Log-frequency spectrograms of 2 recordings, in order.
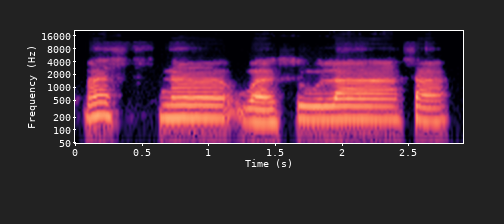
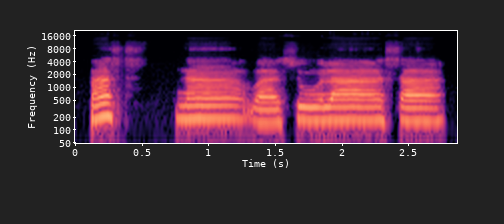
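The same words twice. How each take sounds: The two takes are said the same way.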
